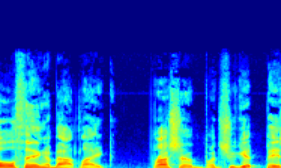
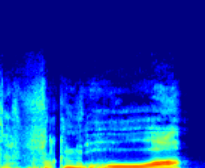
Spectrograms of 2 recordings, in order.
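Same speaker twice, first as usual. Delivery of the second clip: mock muttering under the breath. Acting out what a woman said at a work event: imitating muttering under her breath. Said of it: "Under her breath".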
